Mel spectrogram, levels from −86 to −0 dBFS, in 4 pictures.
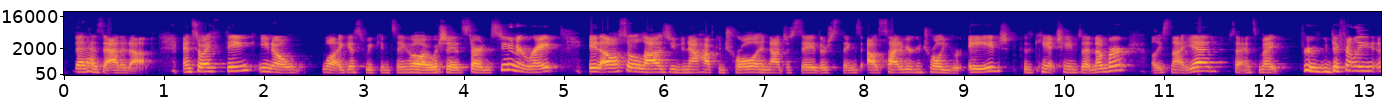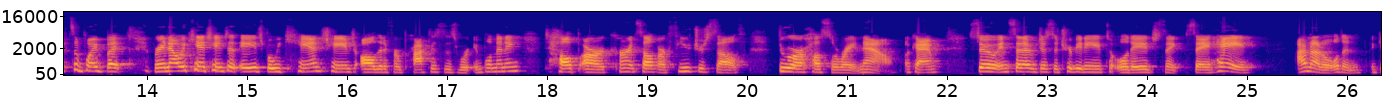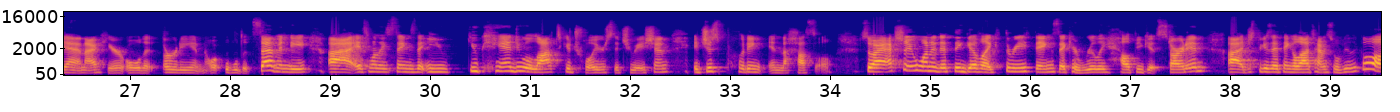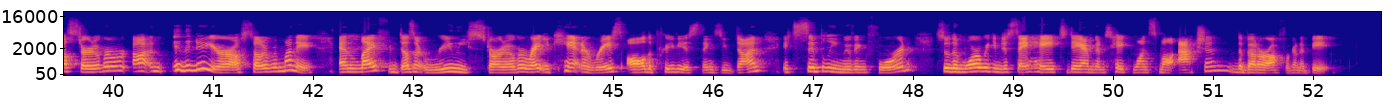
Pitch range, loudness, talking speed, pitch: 180-245 Hz, -19 LUFS, 260 wpm, 205 Hz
